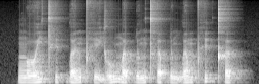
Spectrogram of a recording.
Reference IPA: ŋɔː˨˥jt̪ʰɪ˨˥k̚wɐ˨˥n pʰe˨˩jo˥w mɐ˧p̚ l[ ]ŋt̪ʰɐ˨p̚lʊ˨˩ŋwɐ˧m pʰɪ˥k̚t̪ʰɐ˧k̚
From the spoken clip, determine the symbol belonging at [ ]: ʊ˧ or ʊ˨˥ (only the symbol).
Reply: ʊ˨˥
